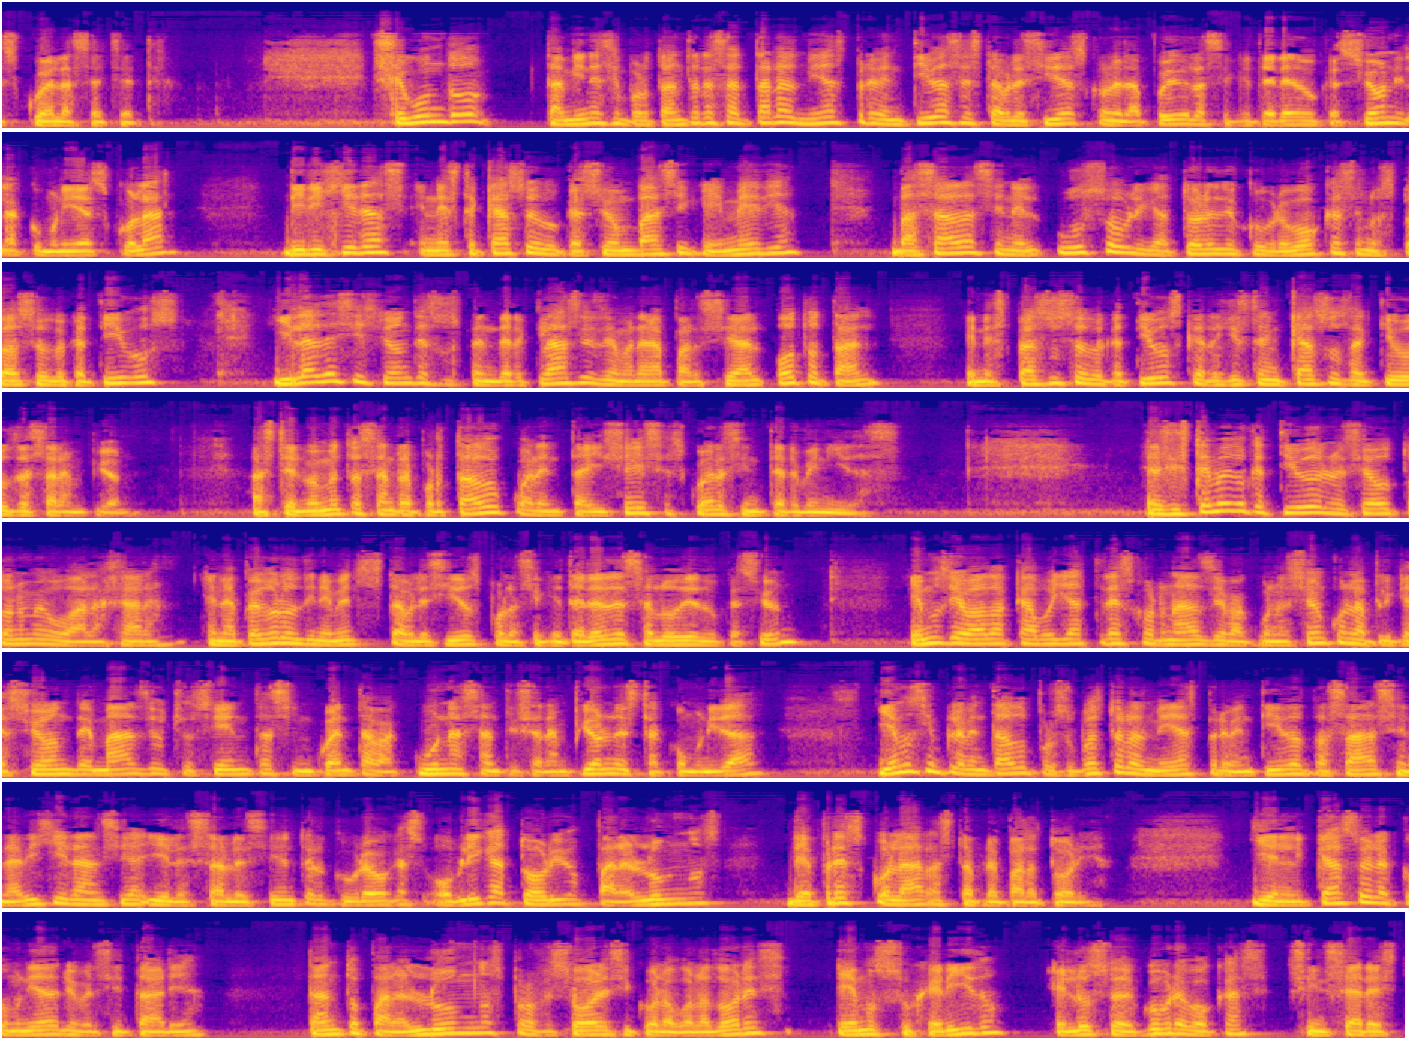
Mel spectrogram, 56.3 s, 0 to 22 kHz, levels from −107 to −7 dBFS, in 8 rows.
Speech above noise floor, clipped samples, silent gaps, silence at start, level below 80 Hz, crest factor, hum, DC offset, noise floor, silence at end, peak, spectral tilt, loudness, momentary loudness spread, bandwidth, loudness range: 22 dB; under 0.1%; none; 0 s; -48 dBFS; 14 dB; none; under 0.1%; -37 dBFS; 0.05 s; -2 dBFS; -5.5 dB/octave; -15 LUFS; 6 LU; 9.2 kHz; 1 LU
